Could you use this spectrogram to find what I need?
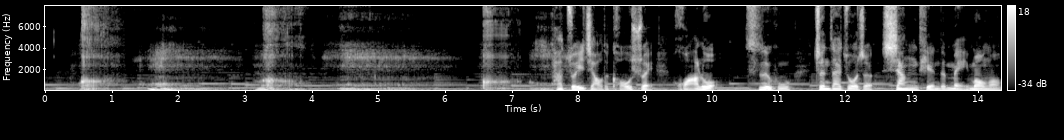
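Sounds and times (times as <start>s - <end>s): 
loud rumbling snores: 0.4s - 8.1s
speech: 3.2s - 3.6s, 7.7s - 14.3s.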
